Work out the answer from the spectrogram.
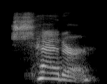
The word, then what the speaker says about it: cheddar: which syllable is accented this word is cheddar cheddar the first syllable is accented so the a r combination it's not in the accented syllable so it says er cheddar cheddar number four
